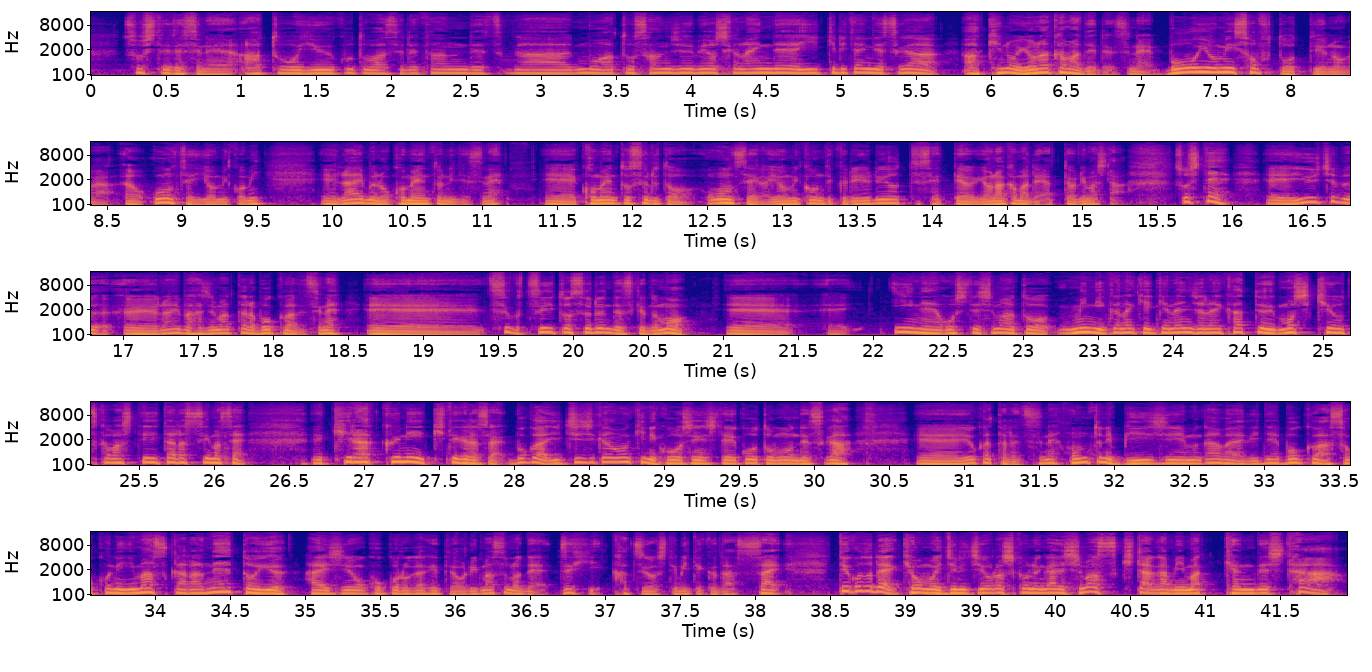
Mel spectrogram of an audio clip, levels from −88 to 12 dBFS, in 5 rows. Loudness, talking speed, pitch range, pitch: -18 LUFS, 480 characters per minute, 130-175 Hz, 155 Hz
